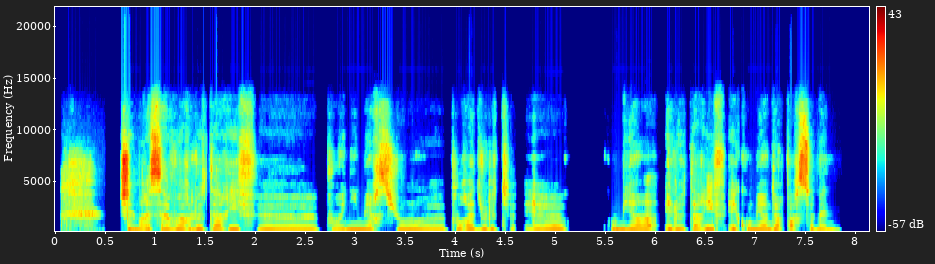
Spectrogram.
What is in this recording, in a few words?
voice message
